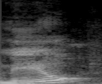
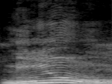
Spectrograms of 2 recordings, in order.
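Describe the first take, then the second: First: The word is pronounced like 'neo'. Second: The word is pronounced like 'new'. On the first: The speaker calls it wrong. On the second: The speaker calls it right.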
